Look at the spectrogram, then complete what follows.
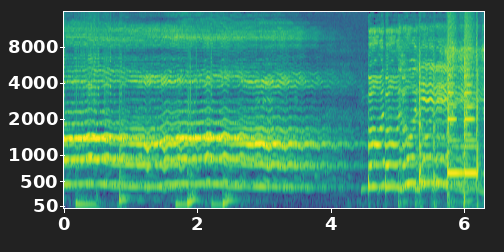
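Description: Odia kirtan music: a long held note over low, pitch-bending strokes on a two-headed barrel drum, fading down until about four and a half seconds in. Then the band comes back in suddenly with quick drum strokes and sharp high strikes.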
